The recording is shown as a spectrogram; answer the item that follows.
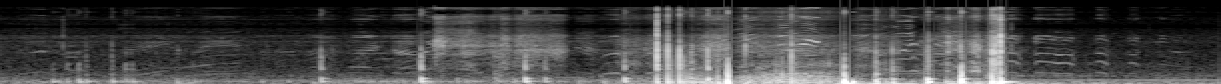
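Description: A quick run of loud knocks and rustling, heaviest from about three to five seconds in, that stops abruptly.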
